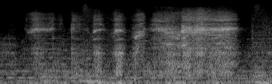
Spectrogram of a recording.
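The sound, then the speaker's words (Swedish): A swarm of hundreds of small bats, woken by loud noise below, whirls in a big circle from the ceiling: a dense, rustling rush of wingbeats, with rapid raspy bursts and faint high squeaks swelling and fading for a few seconds. No one speaks. “Det virvlar runt och när ni tittar uppåt då så ser ni hundratals fladdermöss.”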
